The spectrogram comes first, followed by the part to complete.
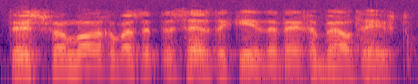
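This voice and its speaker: A man's voice: medium pitch, sing-song, moderate pace, a bit bright, a little hiss or hum. An actor playing a confident, condescending male police inspector in a radio drama. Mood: self-assured. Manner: assured, condescending. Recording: muffled old radio drama recording.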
